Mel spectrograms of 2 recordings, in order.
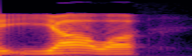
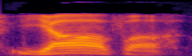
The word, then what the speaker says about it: Yahweh: Anyway, I contend that it's Yod, He, Wah, He, and so I say Yahweh instead of Yava or Yahweh. Anyway. – Right. Yahweh, absolutely right.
